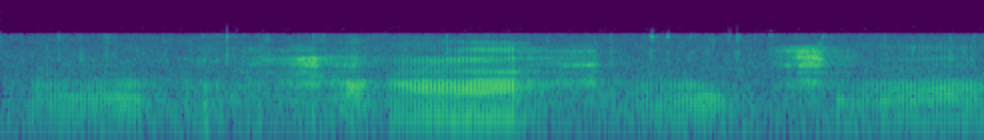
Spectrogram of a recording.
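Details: At a Namib desert waterhole, a black-backed jackal disturbed by bat-eared foxes gives a run of rough, throaty growls in uneven bursts, the longest and loudest near the middle, with short raspy notes between.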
